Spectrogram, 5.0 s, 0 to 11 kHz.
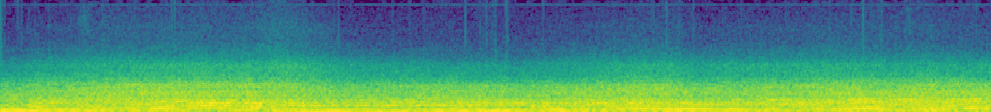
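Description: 2007 Nissan 350Z's 3.5-litre V6 with a cat-back exhaust and the muffler deleted, accelerating hard: the engine note climbs, drops with an upshift about a second and a half in, then climbs again. Loud, heard from inside the cabin while driving through a road tunnel.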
